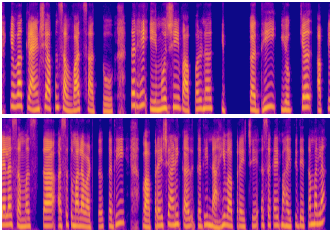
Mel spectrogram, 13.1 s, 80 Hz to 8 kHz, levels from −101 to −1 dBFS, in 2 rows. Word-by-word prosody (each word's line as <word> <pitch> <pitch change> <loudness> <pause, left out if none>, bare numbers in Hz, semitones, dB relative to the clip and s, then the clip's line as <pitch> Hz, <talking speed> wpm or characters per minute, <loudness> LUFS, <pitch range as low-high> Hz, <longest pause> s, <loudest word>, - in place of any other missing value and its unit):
किंवा 295 +1 +5
क्लायंटशी 220 +2 +5
आपण 245 +3 +1
संवाद 185 -2 +4
साधतो, 165 -1 -4 0.4
तर 315 0 +3
हे 300 +3 -1 0.2
इमोजी 245 +6 +2
वापरणं 230 +6 +1 0.2
कित 195 - -7 0.5
कधी 205 +9 +1 0.2
योग्य 200 +8 +2 0.2
आपल्याला 225 +5 +2
समजता 200 -1 +1 0.2
असं 200 +4 +1
तुम्हाला 200 -2 +2
वाटतं? 175 +1 -5
कधी 235 +8 -3 0.4
वापरायचे 205 +7 0
आणि 230 +2 0
क 190 -1 +1 0.2
कधी 200 +4 -5
नाही 190 +1 -1
वापरायचे, 200 -2 -4
असं 215 +1 -1
काही 220 0 -4
माहिती 205 -1 -4
देता 205 +2 -6
मला? 250 +4 0
210 Hz, 135 wpm, -24 LUFS, 190-240 Hz, 0.5 s, किंवा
